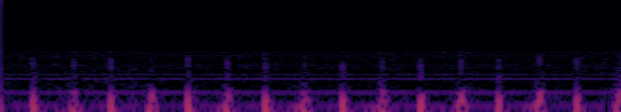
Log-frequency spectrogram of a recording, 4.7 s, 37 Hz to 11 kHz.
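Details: Own heart sounds recorded after eating, audio quality enhanced afterwards: regular low thumping heartbeat at about 100 beats a minute under a steady low hum; normal heart sounds.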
